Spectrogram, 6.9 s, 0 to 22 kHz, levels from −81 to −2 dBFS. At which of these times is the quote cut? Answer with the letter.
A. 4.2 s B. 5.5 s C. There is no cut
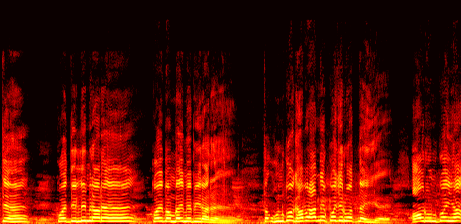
C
